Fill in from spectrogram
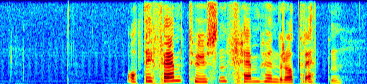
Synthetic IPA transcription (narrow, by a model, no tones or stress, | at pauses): ʔɔt̪ɪfɛmt̪ʰʉːsn̩fɛmhʉnd̪ɾəoːt̪ʰɾɛt̪n̩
